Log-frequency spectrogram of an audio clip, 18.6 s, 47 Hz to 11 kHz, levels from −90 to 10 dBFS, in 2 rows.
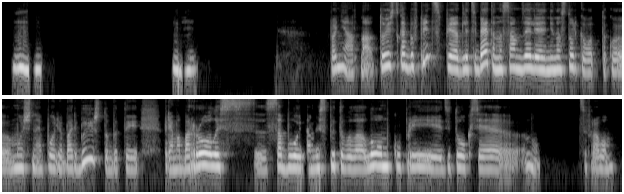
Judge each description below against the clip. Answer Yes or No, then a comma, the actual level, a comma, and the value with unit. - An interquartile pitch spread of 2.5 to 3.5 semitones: Yes, average, 2.9 semitones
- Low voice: No, high, 210 Hz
